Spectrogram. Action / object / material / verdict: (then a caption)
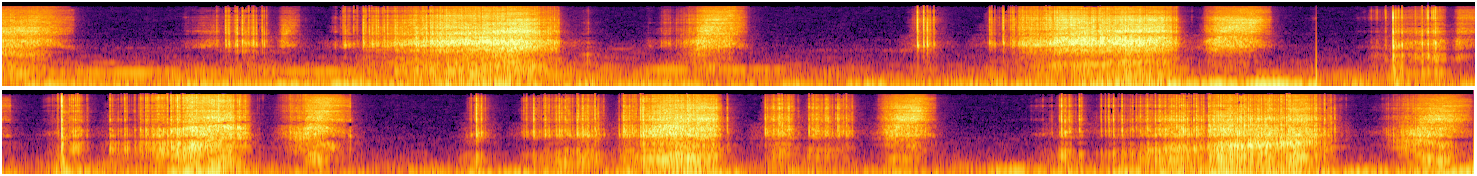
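scrape / melamine foam block / melamine foam / none. A small white block of solid melamine foam sponge, held in the fingertips, is repeatedly stabbed and pierced with a thin metal needle. Each push gives a dry, crunchy, scraping tear concentrated in the high, bright range, with little low end. The bursts come irregularly and stop dead between strokes.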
